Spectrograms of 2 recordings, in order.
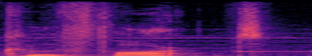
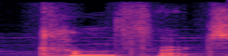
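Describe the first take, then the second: First: The stress is on the second syllable. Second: The stress is on the first syllable. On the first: The speaker calls it wrong. "not comfort" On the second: The speaker calls it right. "the emphasis should be at the start of the word"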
